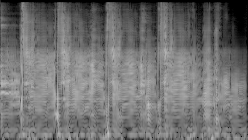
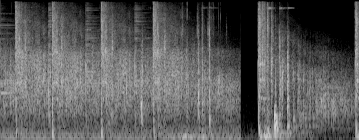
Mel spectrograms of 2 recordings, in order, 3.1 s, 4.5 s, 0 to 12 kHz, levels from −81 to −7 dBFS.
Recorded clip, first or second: second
